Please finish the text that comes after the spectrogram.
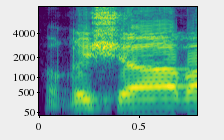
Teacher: غشاوہ اور یہاں پہ الف مدہ ہے، الف مدہ الف ہمیشہ مدہ ہو تو اس سے پہلے زبر ہوتا ہے، اس لیے الف مدہ کو ایک الف کے برابر کھینچ کر پڑھیں گے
